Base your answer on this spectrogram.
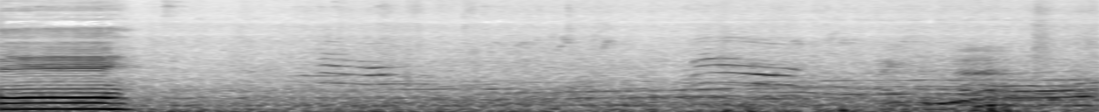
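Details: Turkish Angora cat outdoors: after a brief loud steady tone at the start, several arched, wavering meows rise and fall at roughly two-second intervals over background noise, with a person's voice nearby.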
